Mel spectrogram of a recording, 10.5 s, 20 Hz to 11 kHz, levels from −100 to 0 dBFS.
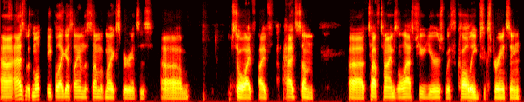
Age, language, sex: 40-59, English, male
